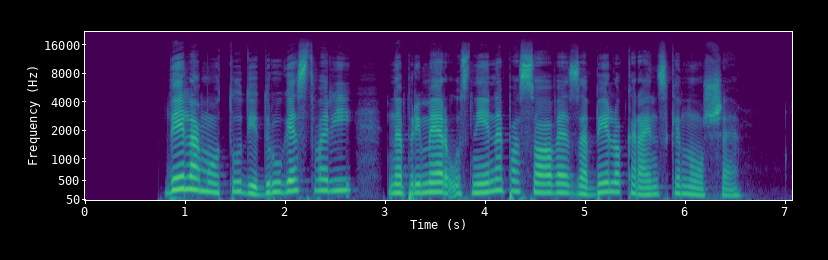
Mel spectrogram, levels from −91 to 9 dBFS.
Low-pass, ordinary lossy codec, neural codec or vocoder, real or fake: 19.8 kHz; none; none; real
